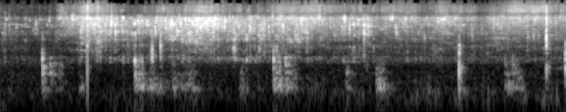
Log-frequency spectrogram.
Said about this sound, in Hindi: मशरूम डालने के बाद में फिर अच्छे से मशरूम को फ्राई कर लेती हूँ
